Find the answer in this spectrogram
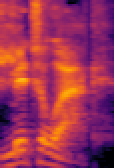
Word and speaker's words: Michalak: It's Michalak. It's Polish. Michalak. Well, Google failed me, and that's okay. But yeah, thank you so much for joining. Yeah, we have Michalak.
